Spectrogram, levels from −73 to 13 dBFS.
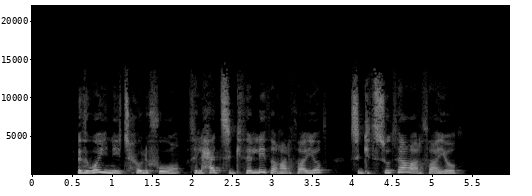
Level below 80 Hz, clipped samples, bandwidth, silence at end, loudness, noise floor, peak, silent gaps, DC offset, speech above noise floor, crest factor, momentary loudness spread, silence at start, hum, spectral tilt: -64 dBFS; under 0.1%; 14 kHz; 0.6 s; -24 LUFS; -75 dBFS; -6 dBFS; none; under 0.1%; 52 dB; 20 dB; 7 LU; 0.55 s; none; -4 dB/octave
